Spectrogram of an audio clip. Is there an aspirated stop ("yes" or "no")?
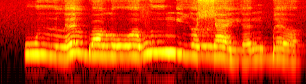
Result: no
